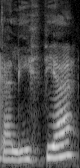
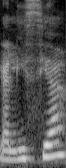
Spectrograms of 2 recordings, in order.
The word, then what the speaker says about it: Galicia: Now if you're from Spain and you speak the proper Spanish, you would pronounce it like that, sort of with a Z type of sound, Galicia. I'm from South America and here we say it Galicia, so that's how it sounds more natural to me.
